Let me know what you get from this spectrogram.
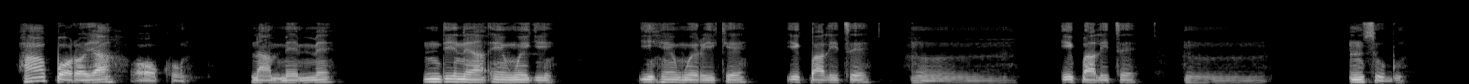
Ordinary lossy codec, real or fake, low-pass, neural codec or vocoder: none; fake; 7.2 kHz; vocoder, 22.05 kHz, 80 mel bands, WaveNeXt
